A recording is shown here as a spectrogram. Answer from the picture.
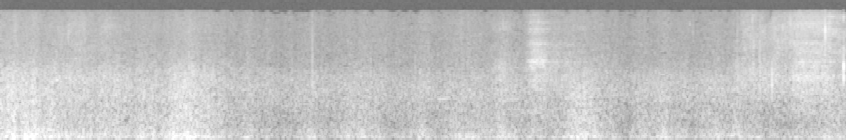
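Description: Wind buffeting the camera microphone: a low, uneven rumble that gusts up and down.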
